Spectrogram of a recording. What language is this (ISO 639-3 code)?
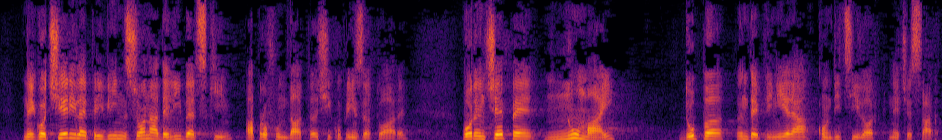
ron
